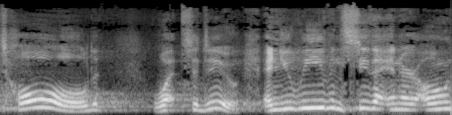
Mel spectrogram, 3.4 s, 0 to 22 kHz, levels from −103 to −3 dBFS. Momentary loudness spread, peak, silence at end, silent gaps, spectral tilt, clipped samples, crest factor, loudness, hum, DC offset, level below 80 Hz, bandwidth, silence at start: 8 LU; -2 dBFS; 0 s; none; -4.5 dB/octave; under 0.1%; 18 dB; -21 LUFS; none; under 0.1%; -68 dBFS; 19 kHz; 0 s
